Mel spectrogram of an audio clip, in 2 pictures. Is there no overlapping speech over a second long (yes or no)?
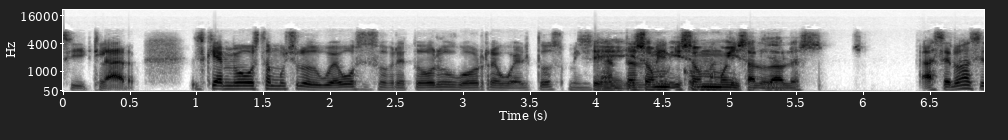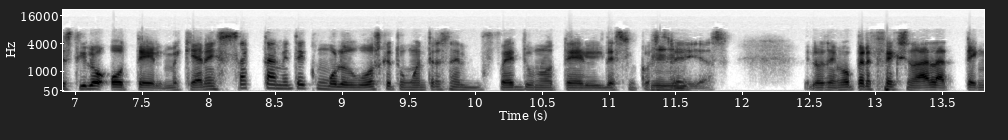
no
